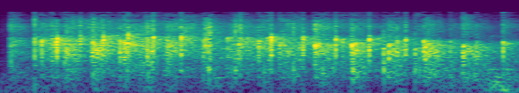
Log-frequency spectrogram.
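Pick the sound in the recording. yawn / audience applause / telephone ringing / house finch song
audience applause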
